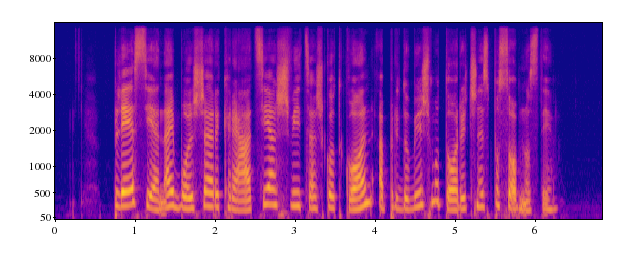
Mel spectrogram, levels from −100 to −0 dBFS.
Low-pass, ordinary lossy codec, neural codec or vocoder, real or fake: 14.4 kHz; none; autoencoder, 48 kHz, 128 numbers a frame, DAC-VAE, trained on Japanese speech; fake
